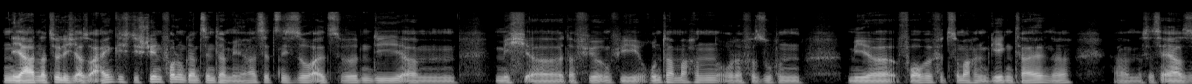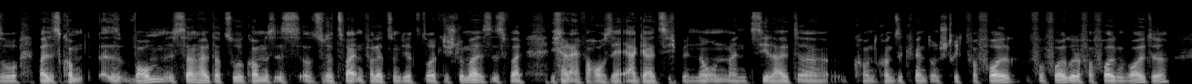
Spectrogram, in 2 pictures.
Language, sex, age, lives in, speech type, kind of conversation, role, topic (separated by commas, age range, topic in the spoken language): German, male, 30-34, Germany, conversation, advice, user, Wie kann ich aufhören, mich ständig selbst zu kritisieren und an mir zu zweifeln?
